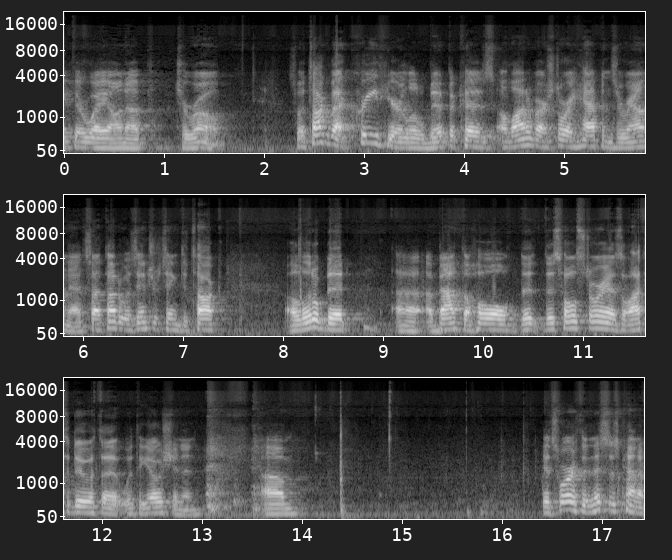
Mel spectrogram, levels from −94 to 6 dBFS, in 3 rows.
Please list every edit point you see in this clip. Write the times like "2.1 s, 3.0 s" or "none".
none

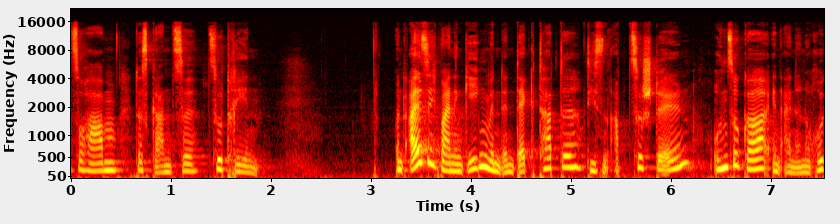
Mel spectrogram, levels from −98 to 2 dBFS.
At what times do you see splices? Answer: 3.1 s, 5.1 s

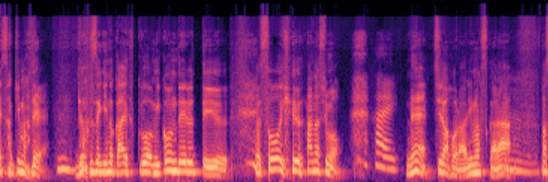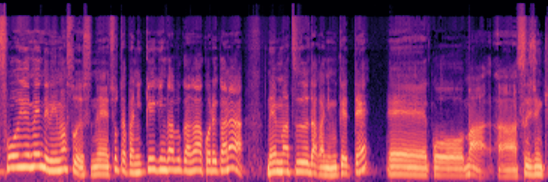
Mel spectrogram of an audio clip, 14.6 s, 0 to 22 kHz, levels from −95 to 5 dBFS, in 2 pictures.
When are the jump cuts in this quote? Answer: none

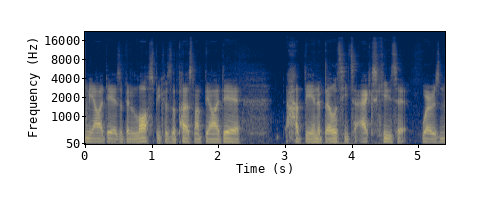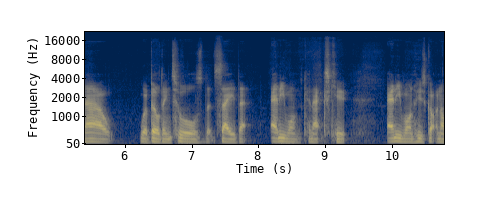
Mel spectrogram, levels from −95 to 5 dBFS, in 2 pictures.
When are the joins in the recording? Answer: none

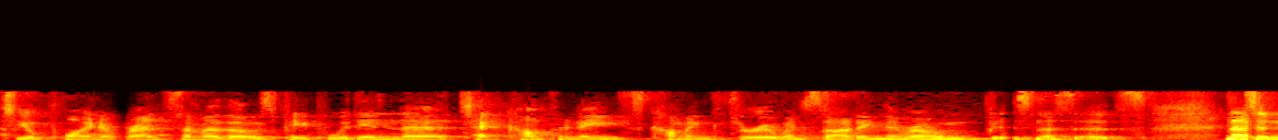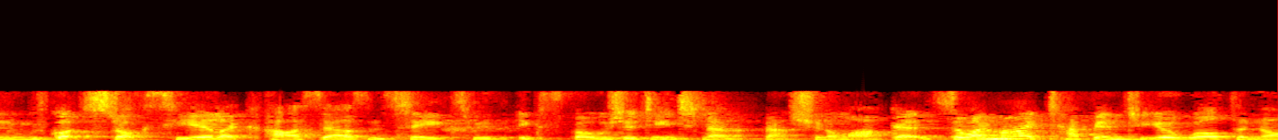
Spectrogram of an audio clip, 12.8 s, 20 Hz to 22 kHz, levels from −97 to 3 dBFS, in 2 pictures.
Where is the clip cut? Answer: 6.2 s

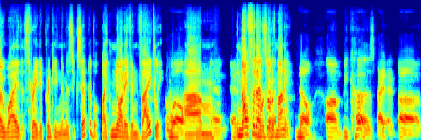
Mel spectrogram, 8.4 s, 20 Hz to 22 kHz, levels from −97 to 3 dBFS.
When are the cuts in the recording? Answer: none

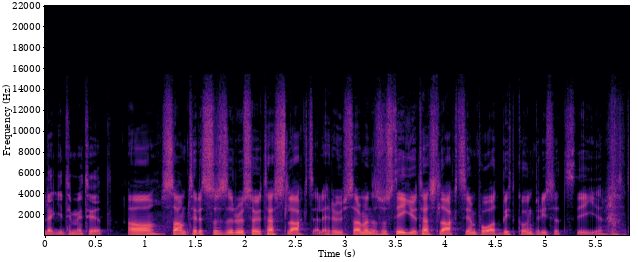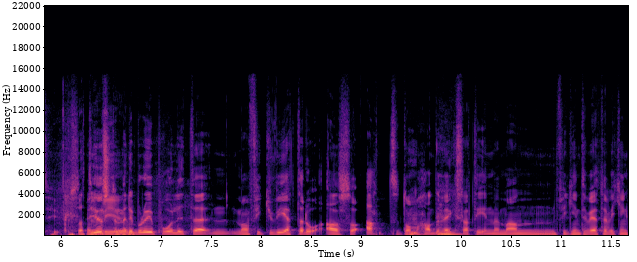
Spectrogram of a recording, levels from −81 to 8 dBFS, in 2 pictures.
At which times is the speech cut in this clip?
none

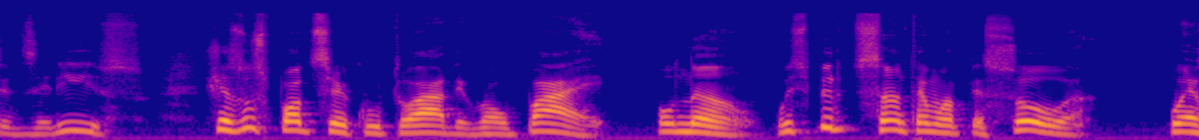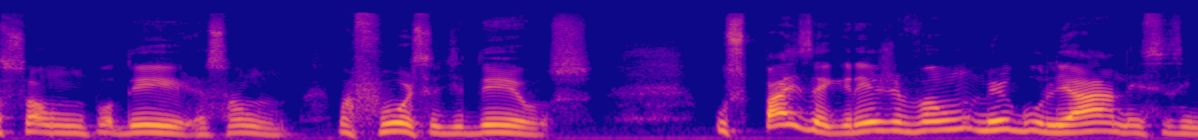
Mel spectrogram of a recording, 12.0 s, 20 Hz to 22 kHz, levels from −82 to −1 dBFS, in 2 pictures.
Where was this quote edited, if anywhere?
none

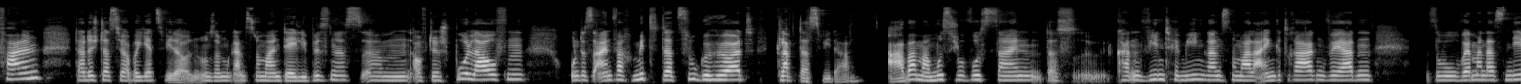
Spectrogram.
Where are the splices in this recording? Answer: 7.7 s, 9.6 s

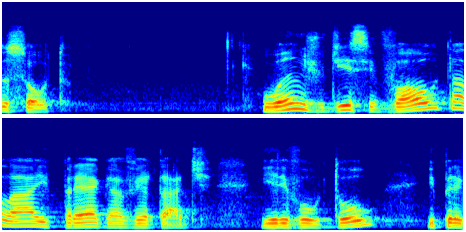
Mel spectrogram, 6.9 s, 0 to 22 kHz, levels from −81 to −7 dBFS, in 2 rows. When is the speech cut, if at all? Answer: 1.9 s

